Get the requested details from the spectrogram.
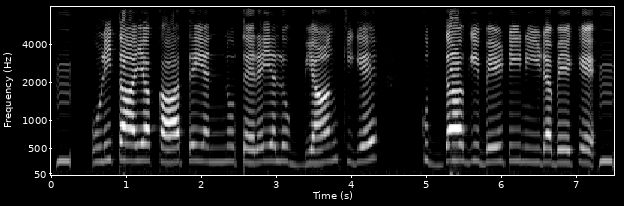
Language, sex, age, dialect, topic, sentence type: Kannada, female, 18-24, Mysore Kannada, banking, question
